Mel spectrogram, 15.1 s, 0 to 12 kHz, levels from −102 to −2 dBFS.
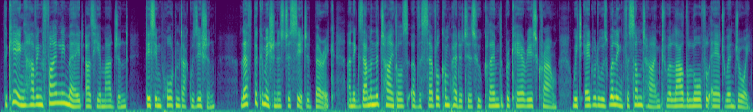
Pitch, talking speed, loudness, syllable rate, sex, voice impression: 200 Hz, 180 wpm, -18 LUFS, 5.8 syllables/s, female, feminine, slightly adult-like, slightly tensed, sincere, slightly reassuring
